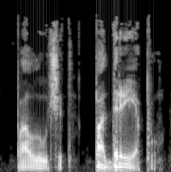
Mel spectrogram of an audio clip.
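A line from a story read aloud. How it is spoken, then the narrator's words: Low mutter, barely audible. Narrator (Russian): буркнул Один, но так, что слышала его одна лишь Райна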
